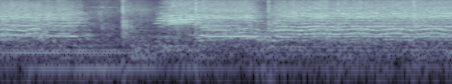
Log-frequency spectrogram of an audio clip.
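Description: Gospel choir singing, several voices holding notes with vibrato over steady low sustained notes.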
